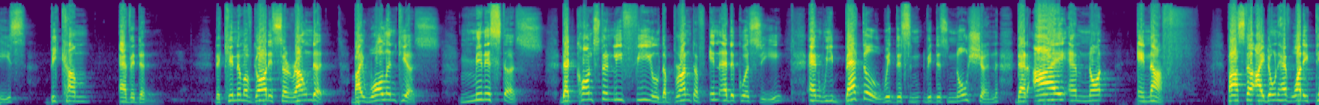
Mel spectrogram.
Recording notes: A message preached during our Tuesday Evening service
